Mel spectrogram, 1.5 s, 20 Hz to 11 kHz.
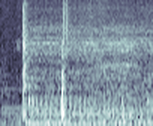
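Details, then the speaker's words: Campervan fresh-water pump with the tank full and the tap closed: a steady low electric hum that never cuts out, having run up to 20 minutes without reaching pressure, and only air comes at the taps. Air in the system is suspected. "don't know if you can hear that running that will continue to run I've had it running for up to 20 minutes and it it doesn't reach pressure"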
